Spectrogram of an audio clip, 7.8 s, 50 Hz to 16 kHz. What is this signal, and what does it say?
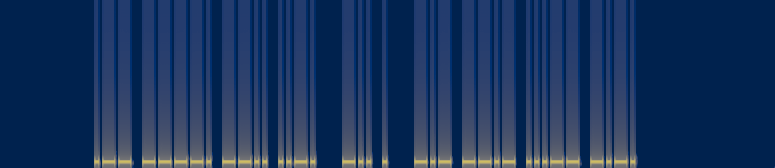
Morse code, heard as a keyed tone, about 32 wpm, 700 Hz. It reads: W9ZF DE KQ3C
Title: USA Callsign DE Callsign - 4 Characters - 30wpm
